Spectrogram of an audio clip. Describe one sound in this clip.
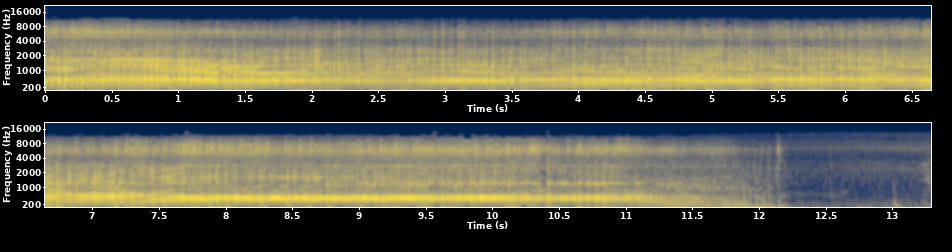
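A motorcycle engine runs steadily close by, then winds down and cuts out.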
